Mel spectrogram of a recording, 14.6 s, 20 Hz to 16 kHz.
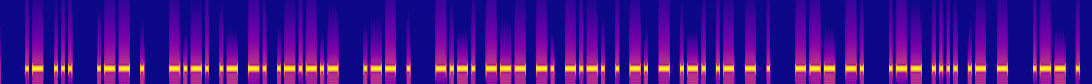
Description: Morse code, heard as a keyed tone, about 25 wpm, 600 Hz. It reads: AS WE CAN. WE CONCENTRATE ON WHAT WE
